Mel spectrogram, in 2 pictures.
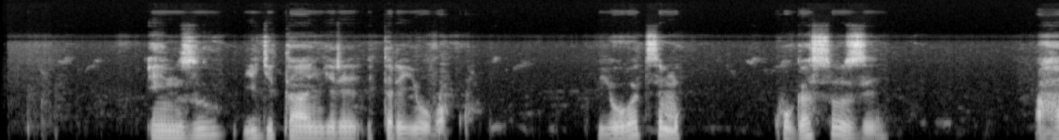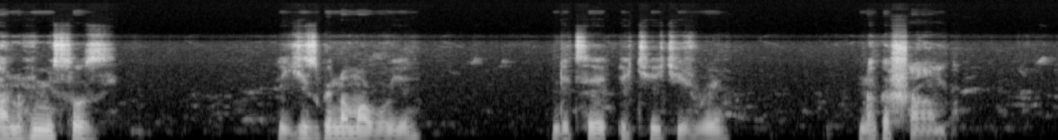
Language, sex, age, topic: Kinyarwanda, male, 25-35, health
